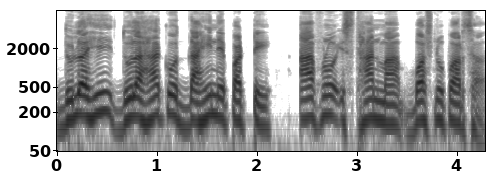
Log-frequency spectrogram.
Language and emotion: Nepali, neutral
